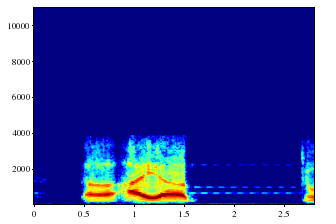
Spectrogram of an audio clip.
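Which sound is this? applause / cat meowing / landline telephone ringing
landline telephone ringing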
